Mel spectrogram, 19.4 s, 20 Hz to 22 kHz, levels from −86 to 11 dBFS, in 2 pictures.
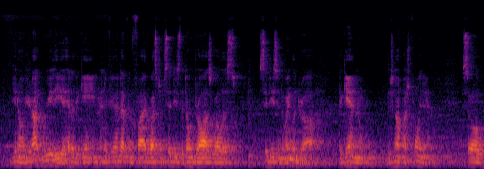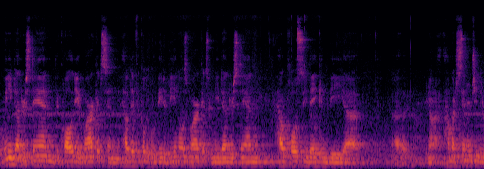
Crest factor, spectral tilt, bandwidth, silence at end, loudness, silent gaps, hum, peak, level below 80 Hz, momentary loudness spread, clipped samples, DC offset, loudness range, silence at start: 18 dB; -6 dB/octave; 15.5 kHz; 0 s; -30 LUFS; none; none; -12 dBFS; -76 dBFS; 13 LU; under 0.1%; under 0.1%; 5 LU; 0 s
